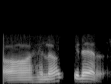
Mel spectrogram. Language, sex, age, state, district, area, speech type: Bodo, male, 18-30, Assam, Baksa, rural, conversation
